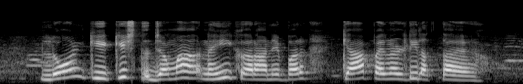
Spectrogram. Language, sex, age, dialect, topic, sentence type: Hindi, male, 18-24, Marwari Dhudhari, banking, question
